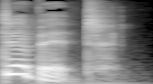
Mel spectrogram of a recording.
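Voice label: "debit", British English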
